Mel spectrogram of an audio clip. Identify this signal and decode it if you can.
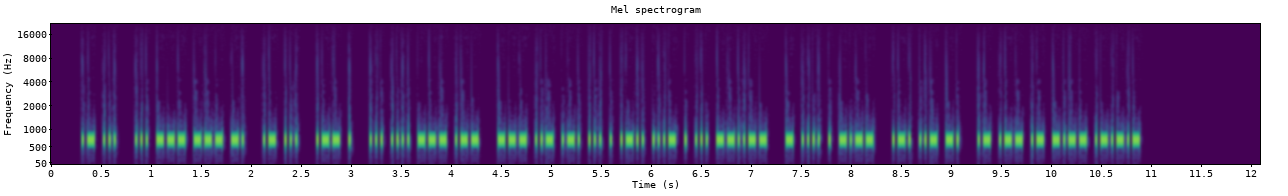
Morse code, heard as a keyed tone, about 41 wpm, 700 Hz. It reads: AS SOON AS WE SHOW OURSELVES, THEY RUN AWAY.
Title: Sentences from Top 1600 Words 45wpm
